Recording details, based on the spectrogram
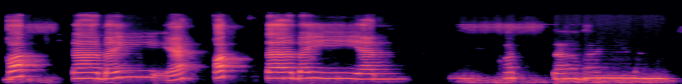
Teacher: Dalnya hilang sama sekali langsung ke ta.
